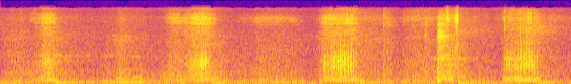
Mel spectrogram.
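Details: Child with a cold and cough, breathing not clear; repeated hissy, rough snoring breaths with snorts, noisy obstructed breathing: snoring.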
